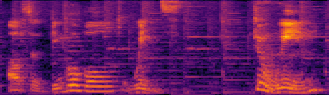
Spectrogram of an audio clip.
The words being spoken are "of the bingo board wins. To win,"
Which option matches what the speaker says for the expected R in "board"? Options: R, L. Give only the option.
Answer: L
